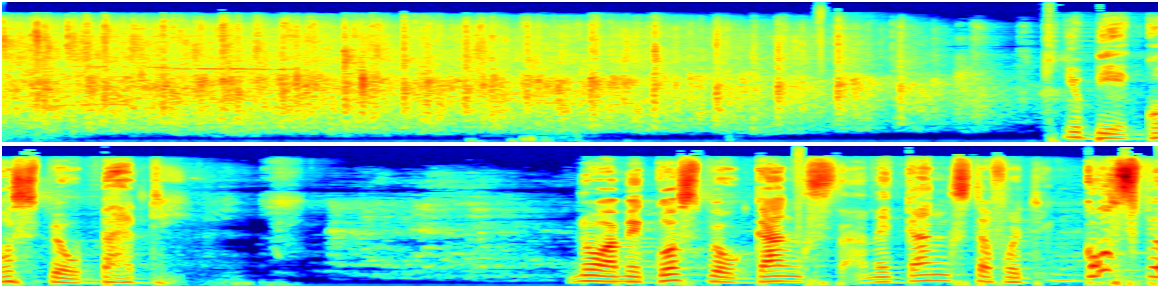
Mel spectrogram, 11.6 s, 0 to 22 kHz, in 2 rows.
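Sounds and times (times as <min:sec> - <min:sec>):
audience applauding: 0:00.0 - 0:05.2
speech: 0:05.3 - 0:06.7, 0:08.6 - 0:11.5
laughter: 0:07.4 - 0:10.1.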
